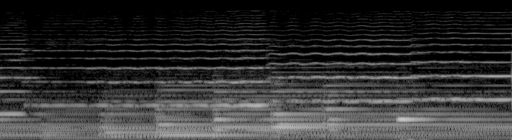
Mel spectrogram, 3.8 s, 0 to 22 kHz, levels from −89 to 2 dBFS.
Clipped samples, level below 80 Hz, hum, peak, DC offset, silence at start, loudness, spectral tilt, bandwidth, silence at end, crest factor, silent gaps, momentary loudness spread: under 0.1%; -54 dBFS; none; -14 dBFS; under 0.1%; 0 s; -30 LUFS; -5 dB/octave; 16 kHz; 0 s; 16 dB; none; 11 LU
